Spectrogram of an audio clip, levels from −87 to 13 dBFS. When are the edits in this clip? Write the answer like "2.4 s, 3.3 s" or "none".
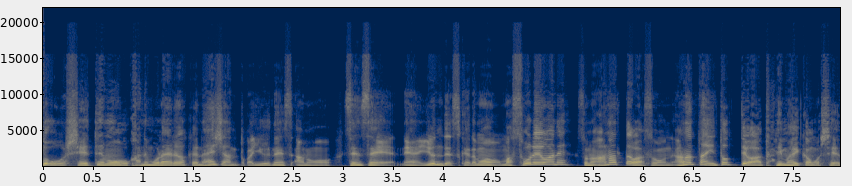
3.0 s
